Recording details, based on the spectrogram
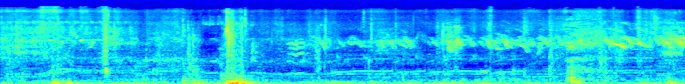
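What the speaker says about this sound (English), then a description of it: "So this is our chick house. As you can see, these chicks are getting their feathers." Young feathering chicks in a chick house on a cattle farm, with soft clucking and chirping at a moderate distance under a steady background hum, plus a brief louder thump around the middle.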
